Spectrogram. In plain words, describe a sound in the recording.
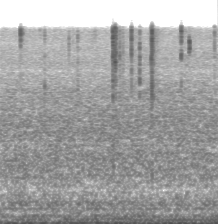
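A small screwdriver ticks and scrapes against metal parts.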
